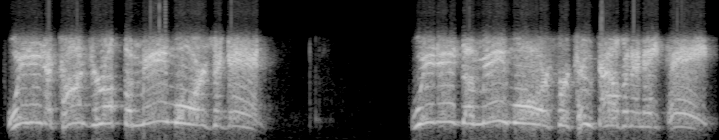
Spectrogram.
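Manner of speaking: high, forceful call to arms; impassioned rally cry; rallying shout. Real, not acted. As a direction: shout to rouse the followers. Rallying followers to meme wars.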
